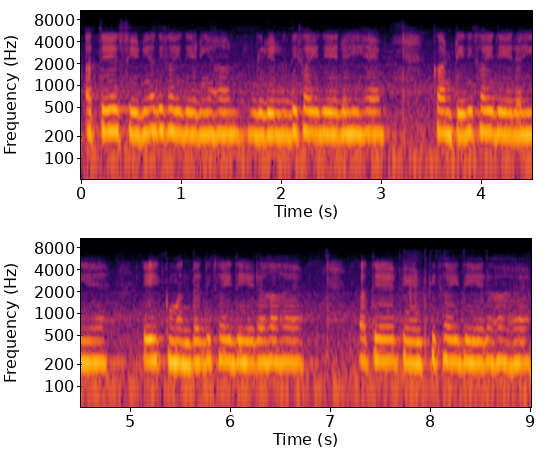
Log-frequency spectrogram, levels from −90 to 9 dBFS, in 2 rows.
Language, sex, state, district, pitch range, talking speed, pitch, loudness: Punjabi, female, Punjab, Fazilka, 210-220 Hz, 185 wpm, 215 Hz, -15 LUFS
